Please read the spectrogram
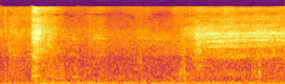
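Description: A steady low hum under a faint even hiss, with a brief rustle about a quarter second in.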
